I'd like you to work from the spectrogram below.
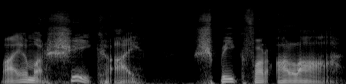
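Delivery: solemn mock Scottish sheik; Sean Connery. Scottish actor declaring himself a Moroccan sheik, in a Scottish accent. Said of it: "as Sean puts it in the movie".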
